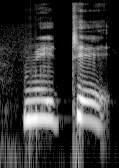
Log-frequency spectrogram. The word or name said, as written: miTHe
